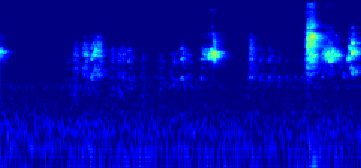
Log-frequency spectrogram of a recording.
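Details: Budgerigars: a few brief high chirps and scratchy squeaks, louder double chirp near the end, steady low hum behind.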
